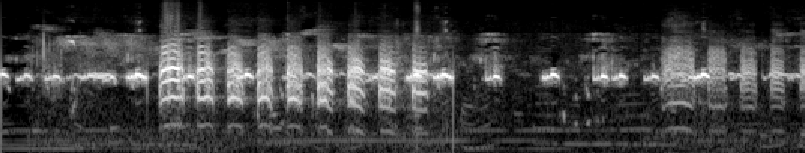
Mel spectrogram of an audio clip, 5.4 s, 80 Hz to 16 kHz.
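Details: Male and female cotton pygmy geese calling, a lure recording for night net-trapping of migrating birds in August 2024: a fast, high, nasal cackling run of clipped notes, with short pauses and another burst of chatter at the end.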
